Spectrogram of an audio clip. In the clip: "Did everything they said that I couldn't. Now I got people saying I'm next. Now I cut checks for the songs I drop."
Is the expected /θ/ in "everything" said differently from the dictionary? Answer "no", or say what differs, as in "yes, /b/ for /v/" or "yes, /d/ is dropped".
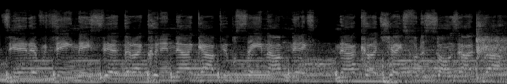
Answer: no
